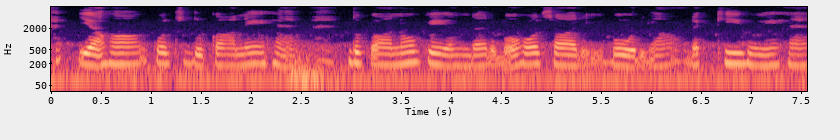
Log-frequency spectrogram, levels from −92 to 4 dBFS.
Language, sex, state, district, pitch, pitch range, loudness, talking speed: Hindi, female, Punjab, Pathankot, 190 Hz, 180-200 Hz, -17 LUFS, 105 wpm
